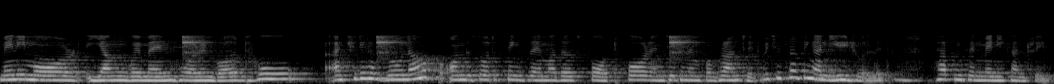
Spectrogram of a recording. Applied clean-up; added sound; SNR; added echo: none; Hi-hat; 20 dB; reverberation time 0.9 s.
